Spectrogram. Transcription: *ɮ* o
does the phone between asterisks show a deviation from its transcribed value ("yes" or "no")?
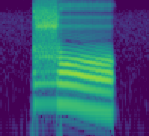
no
